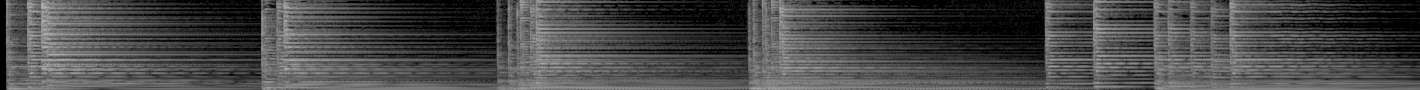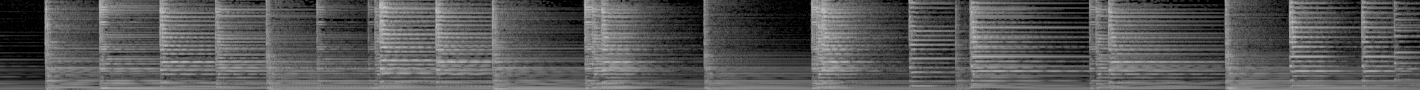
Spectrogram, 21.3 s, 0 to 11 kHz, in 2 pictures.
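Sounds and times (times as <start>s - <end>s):
bouzouki playing: 0.0s - 21.2s.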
